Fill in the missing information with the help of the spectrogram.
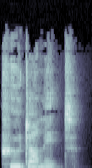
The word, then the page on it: whodunnit: British English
